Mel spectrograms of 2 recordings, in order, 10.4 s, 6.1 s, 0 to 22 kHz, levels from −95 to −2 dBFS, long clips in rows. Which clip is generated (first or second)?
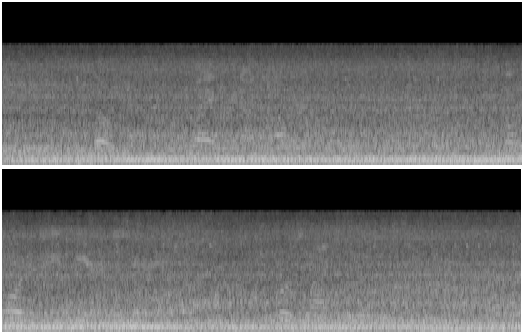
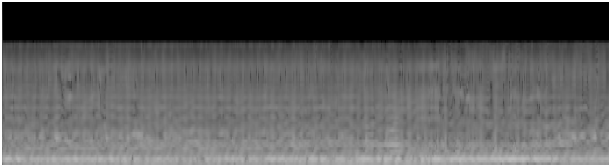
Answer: second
